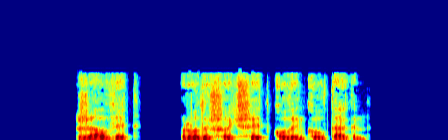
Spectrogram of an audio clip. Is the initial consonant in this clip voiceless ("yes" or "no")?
no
